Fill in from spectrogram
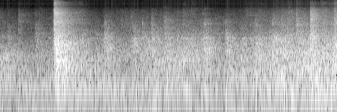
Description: Clang clang bang clang. The garage door is making far too many bumps to be healty.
